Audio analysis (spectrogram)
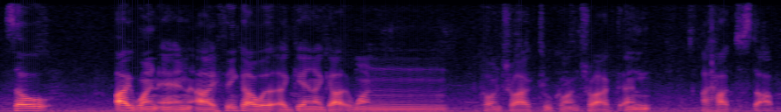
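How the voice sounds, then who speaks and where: A man in his thirties with a fairly low voice tells his own story in an interview. His is Assyrian, and he speaks haltingly, restarting and repeating words as he goes. A faint hiss of background noise sits under his voice. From Iraq. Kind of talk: personal storytelling.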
